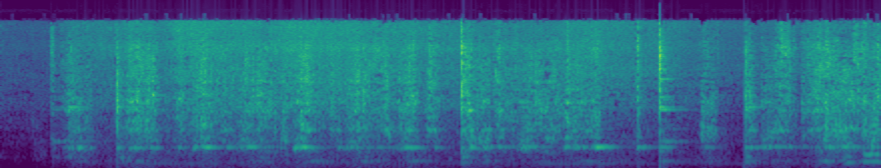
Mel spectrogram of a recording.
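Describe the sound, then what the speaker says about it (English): Mushrooms and broth stirred in a sizzling frying pan, a steady bubbling fry with irregular scraping clicks of the spoon against the pan, close and fairly loud throughout. "There's mushrooms stirred in there."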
